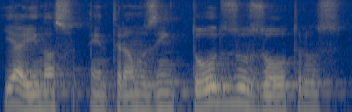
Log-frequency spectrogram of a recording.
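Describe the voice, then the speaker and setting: A Brazilian finance professional and professor, appearing as an interview guest, explains things conversationally, leaning on emphatic repetition and rhetorical questions. His medium-pitched voice has a dark tone and fairly even intonation, and he talks a little slowly.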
